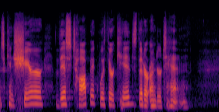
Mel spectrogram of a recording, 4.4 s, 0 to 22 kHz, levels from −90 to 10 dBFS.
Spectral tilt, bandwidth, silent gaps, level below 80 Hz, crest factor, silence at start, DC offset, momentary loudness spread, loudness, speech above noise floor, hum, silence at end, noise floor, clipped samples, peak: -2 dB/octave; 15.5 kHz; none; -84 dBFS; 20 dB; 0 s; under 0.1%; 11 LU; -30 LUFS; 31 dB; none; 0.65 s; -63 dBFS; under 0.1%; -12 dBFS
